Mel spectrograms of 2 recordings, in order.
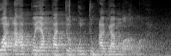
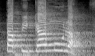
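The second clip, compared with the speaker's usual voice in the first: Satan scolding; 7 semitones higher, 4 dB louder than usual. Acted. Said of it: "Li tu aku, setan lah".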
